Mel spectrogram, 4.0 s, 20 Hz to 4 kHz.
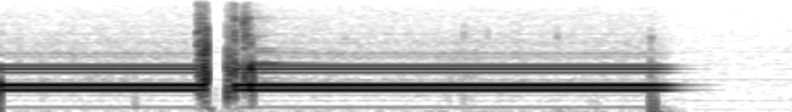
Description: Dial tone (North America), 350 + 440 Hz, with noise.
